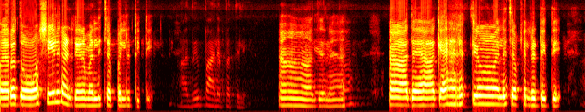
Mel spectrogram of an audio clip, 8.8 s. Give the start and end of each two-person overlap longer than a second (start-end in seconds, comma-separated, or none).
none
